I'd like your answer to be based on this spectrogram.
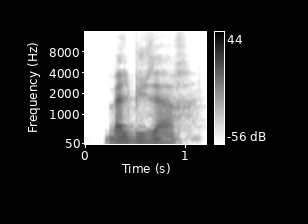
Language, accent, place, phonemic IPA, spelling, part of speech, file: French, France, Lyon, /bal.by.zaʁ/, balbuzard, noun, LL-Q150 (fra)-balbuzard.wav
- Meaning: osprey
